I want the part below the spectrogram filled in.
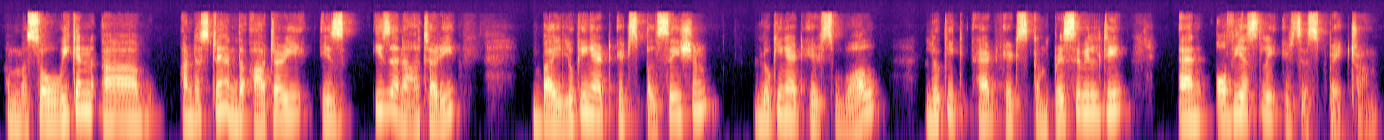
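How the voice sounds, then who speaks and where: A woman's voice: on the low side, measured pace, dark tone. A woman with a Bangladeshi accent giving a live webinar lecture and answering questions, talking with frequent hesitations and fillers. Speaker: radiology lecturer.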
